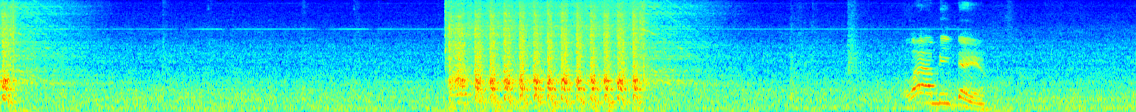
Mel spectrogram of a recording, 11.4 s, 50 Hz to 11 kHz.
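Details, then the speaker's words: 2007 Acura TSX, towed in with a dead battery and no check-engine light, cranks steadily about three to four beats a second but never catches: crank, no start. "It's cranking, but it's a crank, no start. Let me try it again."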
